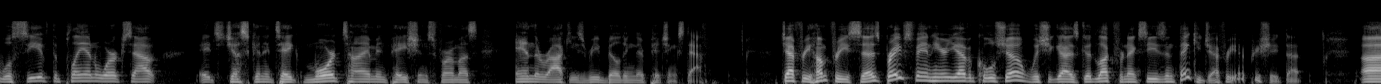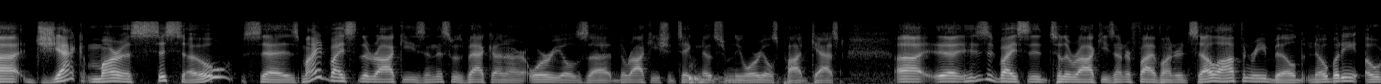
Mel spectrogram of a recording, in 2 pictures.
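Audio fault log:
No faults; the speech comes over a WebRTC call path whose G.722 coding at 64 kbps leaves nothing above 8 kHz, as expected for that codec.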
